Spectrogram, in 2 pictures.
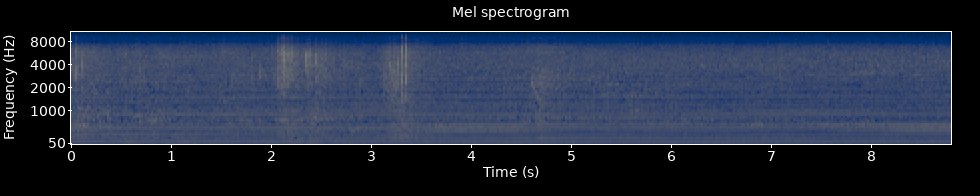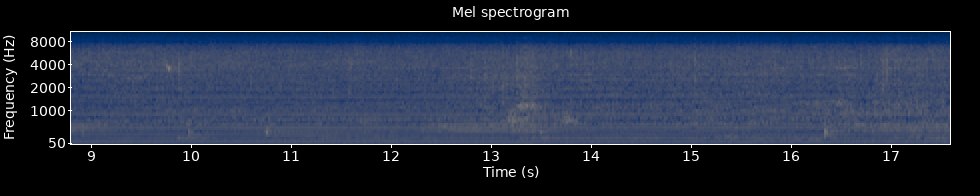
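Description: Steady low electrical mains hum, with faint scattered squeaks and taps of a whiteboard marker and eraser against the board.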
